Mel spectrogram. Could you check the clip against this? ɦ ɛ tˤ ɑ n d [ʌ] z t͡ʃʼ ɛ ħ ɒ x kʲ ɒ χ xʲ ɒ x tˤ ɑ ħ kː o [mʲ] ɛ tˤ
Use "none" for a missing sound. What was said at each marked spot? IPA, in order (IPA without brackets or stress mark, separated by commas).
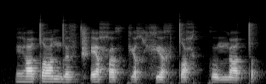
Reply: ʌ, m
